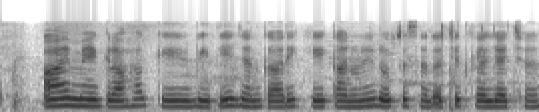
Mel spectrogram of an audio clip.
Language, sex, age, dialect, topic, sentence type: Maithili, female, 41-45, Eastern / Thethi, banking, statement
